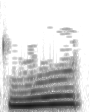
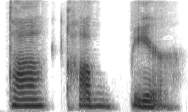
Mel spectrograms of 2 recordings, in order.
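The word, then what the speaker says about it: Mutakabbir: The divine name that I want to bring for this is Mutakabir. 4 syllables on this one. Mutakabir.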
